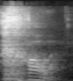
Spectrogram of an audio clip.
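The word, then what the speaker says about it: challah: he was making with Chala bread it's pronounced kala whatever I I need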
